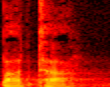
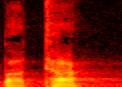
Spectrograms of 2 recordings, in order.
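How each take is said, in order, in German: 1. Beide Silben werden tief gesprochen. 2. Die Silben werden nicht beide tief gesprochen. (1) "Wo beide A's tief gesprochen werden, heißt Schu" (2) "ist eine bestimmte Art von Trommel"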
